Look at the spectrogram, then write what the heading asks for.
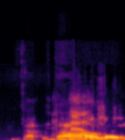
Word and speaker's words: Valhalla: I cannot pronounce that first part. Valhalla is correct.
